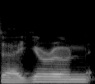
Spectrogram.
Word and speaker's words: Jeroen: but I guess you corrected me and it's Yurun and Ty.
